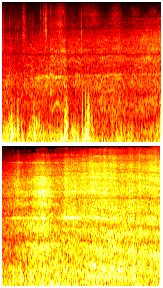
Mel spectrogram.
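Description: Twin-turbofan Embraer E-Jet regional airliner passing low overhead on landing approach. Its engine noise swells from about three seconds in, with a steady high whine over the rush, and stays loud to the end.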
